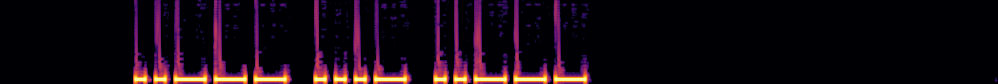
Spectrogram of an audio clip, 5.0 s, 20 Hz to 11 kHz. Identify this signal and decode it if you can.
Morse code, heard as a keyed tone, about 25 wpm, 700 Hz. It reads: 2V2
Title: Speed-Racing - Three Letter-Number Combinations - 20wpm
